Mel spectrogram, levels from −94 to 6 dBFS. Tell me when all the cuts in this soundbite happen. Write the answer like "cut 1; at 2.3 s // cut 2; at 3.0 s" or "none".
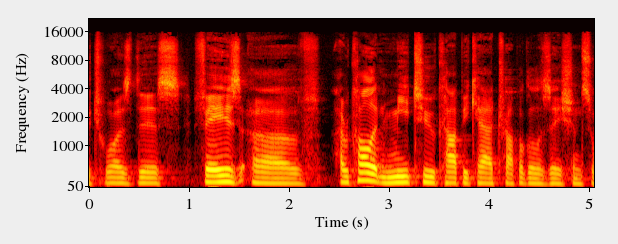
cut 1; at 1.0 s // cut 2; at 2.4 s

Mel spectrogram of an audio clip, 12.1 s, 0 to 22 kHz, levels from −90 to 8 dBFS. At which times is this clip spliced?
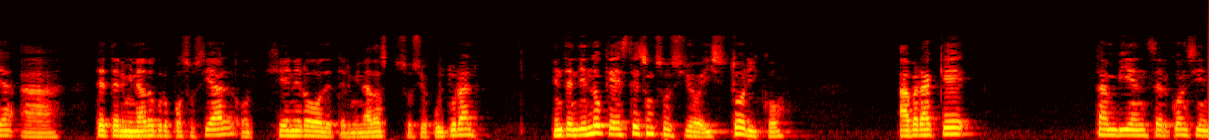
cut 1; at 2.5 s // cut 2; at 3.8 s // cut 3; at 6.6 s

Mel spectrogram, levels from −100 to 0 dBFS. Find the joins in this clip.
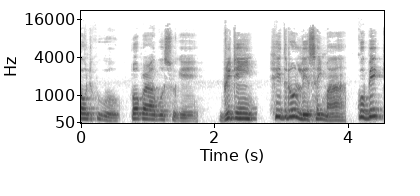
none

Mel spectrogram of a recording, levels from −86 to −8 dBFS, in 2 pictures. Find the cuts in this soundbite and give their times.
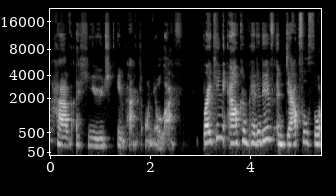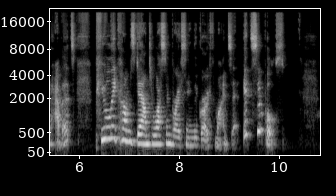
cut 1; at 2.8 s // cut 2; at 6.2 s // cut 3; at 9.2 s

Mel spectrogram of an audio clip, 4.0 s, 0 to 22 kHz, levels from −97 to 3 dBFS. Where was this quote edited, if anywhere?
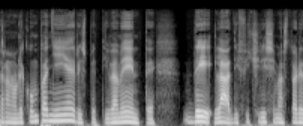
cut 1; at 2.9 s

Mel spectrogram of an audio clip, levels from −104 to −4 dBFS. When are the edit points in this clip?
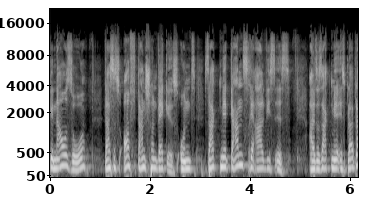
none

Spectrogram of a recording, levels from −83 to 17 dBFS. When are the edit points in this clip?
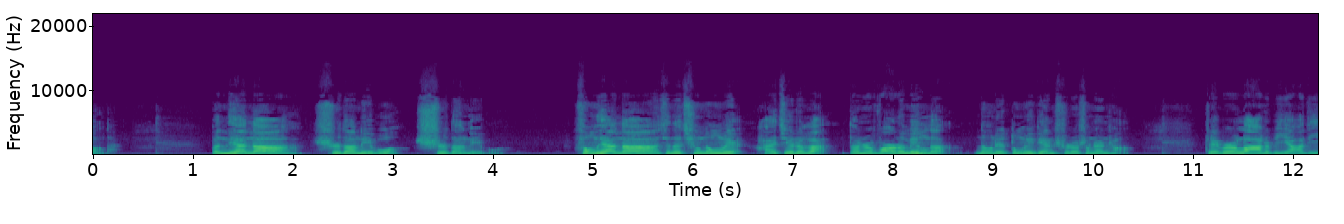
cut 1; at 3.1 s // cut 2; at 4.7 s

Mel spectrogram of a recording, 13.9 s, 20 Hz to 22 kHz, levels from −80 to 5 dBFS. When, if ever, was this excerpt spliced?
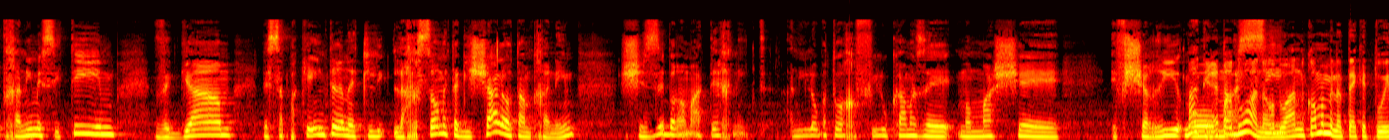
none

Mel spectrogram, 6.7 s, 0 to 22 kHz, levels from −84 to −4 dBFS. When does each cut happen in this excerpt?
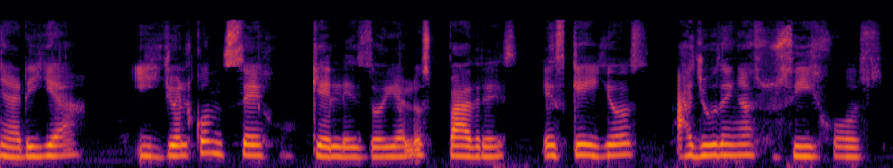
cut 1; at 2.3 s // cut 2; at 4.0 s // cut 3; at 5.0 s

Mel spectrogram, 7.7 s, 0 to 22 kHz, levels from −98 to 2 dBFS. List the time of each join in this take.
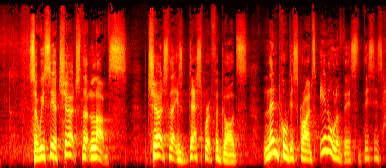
none

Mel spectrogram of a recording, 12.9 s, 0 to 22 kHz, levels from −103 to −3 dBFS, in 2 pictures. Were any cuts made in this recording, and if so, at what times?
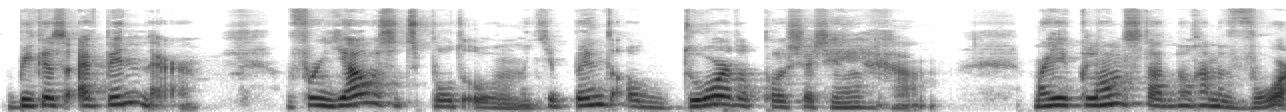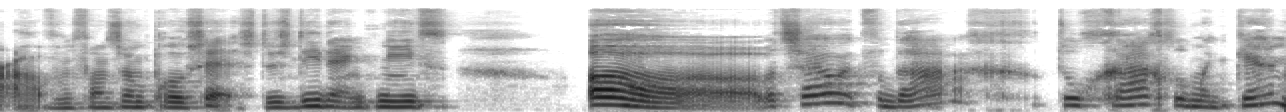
none

